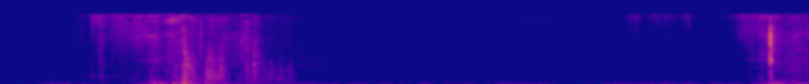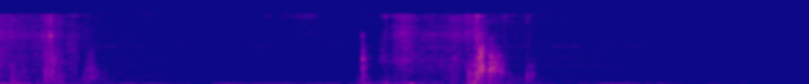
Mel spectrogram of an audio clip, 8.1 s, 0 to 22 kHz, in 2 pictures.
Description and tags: Paper Sketchbook Page Flips 2
Flipping through the pages of a heavy stock paper sketchbook.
